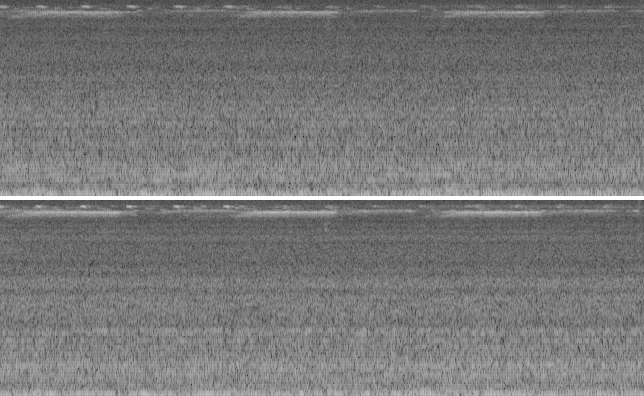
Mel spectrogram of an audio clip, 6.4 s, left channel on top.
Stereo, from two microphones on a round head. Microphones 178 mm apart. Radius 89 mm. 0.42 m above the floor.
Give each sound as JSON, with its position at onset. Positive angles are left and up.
{"t": 0.0, "sound": "an insect", "side_deg": -70, "distance_m": 5.5}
